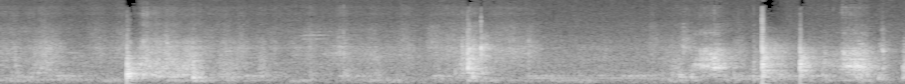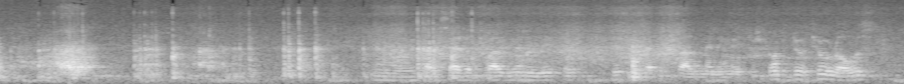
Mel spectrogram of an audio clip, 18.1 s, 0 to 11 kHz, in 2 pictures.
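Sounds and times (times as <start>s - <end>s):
wood scraping: 0.0s - 18.0s
wood knocking on workbench: 7.5s - 13.5s.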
